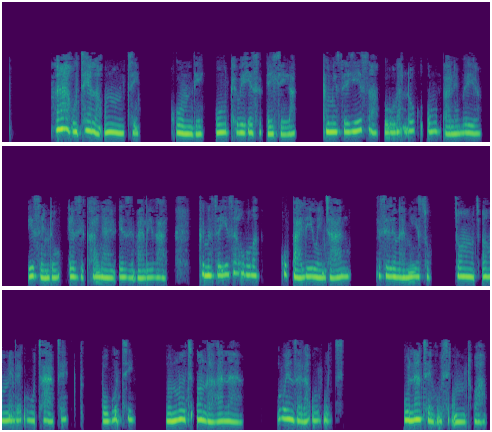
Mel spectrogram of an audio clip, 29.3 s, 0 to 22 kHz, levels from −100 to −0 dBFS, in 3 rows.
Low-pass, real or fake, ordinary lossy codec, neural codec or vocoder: 7.2 kHz; fake; MP3, 24 kbps; codec, 24 kHz, 0.9 kbps, WavTokenizer, medium speech release version 1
